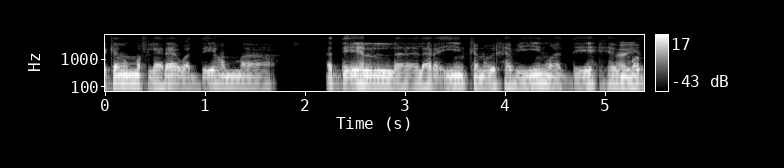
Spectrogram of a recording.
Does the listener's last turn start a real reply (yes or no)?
no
